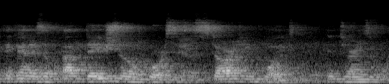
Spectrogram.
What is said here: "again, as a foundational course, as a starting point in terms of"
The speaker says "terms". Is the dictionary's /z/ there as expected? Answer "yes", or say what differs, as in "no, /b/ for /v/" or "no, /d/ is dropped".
yes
